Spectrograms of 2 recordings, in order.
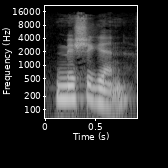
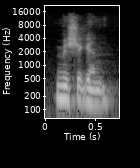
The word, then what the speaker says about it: Michigan: 3-syllable word, first syllable stress. This is one of the words in American English where the letters CH make an SH sound. Michigan. Michigan. And there's a schwa in the unstressed last syllable.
